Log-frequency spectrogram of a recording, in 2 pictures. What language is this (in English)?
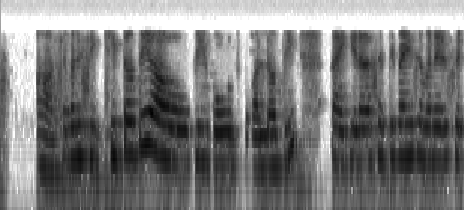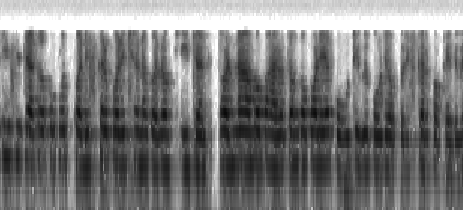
Odia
